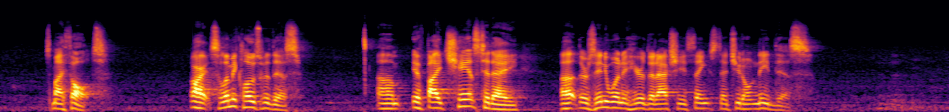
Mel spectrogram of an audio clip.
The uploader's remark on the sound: recorded on Sunday, December 12th, 2021, during service at The Anchor Church in Rockport, Maine.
